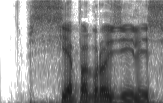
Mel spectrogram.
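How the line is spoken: Shouted. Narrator (Russian): закричал Иван

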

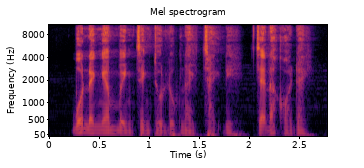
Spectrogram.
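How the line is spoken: Whisper. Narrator (Vietnamese): Mình thì thầm

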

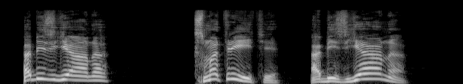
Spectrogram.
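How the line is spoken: Sudden exclamation. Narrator (Russian): вдруг Роберт воскликнул

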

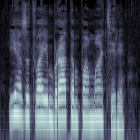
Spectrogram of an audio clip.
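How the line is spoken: Tender. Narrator (Russian): сказала она ласково

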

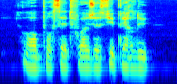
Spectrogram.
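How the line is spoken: Murmured. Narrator (French): murmura-t-elle

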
